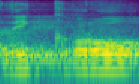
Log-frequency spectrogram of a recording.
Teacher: റാഇകളെ തഫ്ഖീം ചെയ്യണം. തടിപ്പിച്ച റാഇനെ സ്വരഭാരത്തോടെ ഉച്ചരിക്കുക. മലയാളത്തിലെ റാ പോലെ ആയിപ്പോവരുത്. ദിക്റു റു എന്ന തടിപ്പിച്ച ശബ്ദം.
